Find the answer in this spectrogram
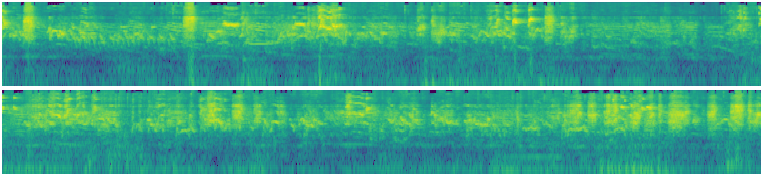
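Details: Colony of budgerigars chattering together, a busy wash of high chirps, rasps and warbles with brief quieter gaps.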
